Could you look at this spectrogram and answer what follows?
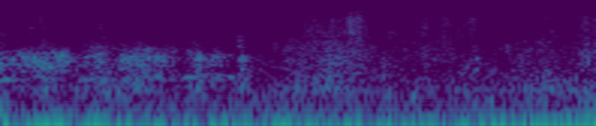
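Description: Chickens clucking softly and continuously nearby, with scattered short calls over a noisy outdoor background.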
